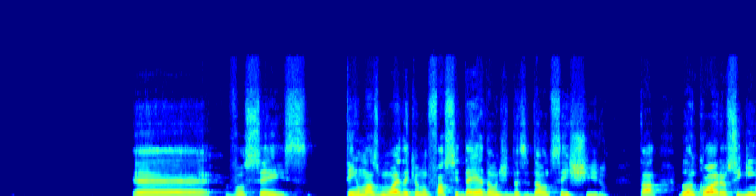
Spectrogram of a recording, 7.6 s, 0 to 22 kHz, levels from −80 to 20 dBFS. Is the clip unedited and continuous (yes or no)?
yes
